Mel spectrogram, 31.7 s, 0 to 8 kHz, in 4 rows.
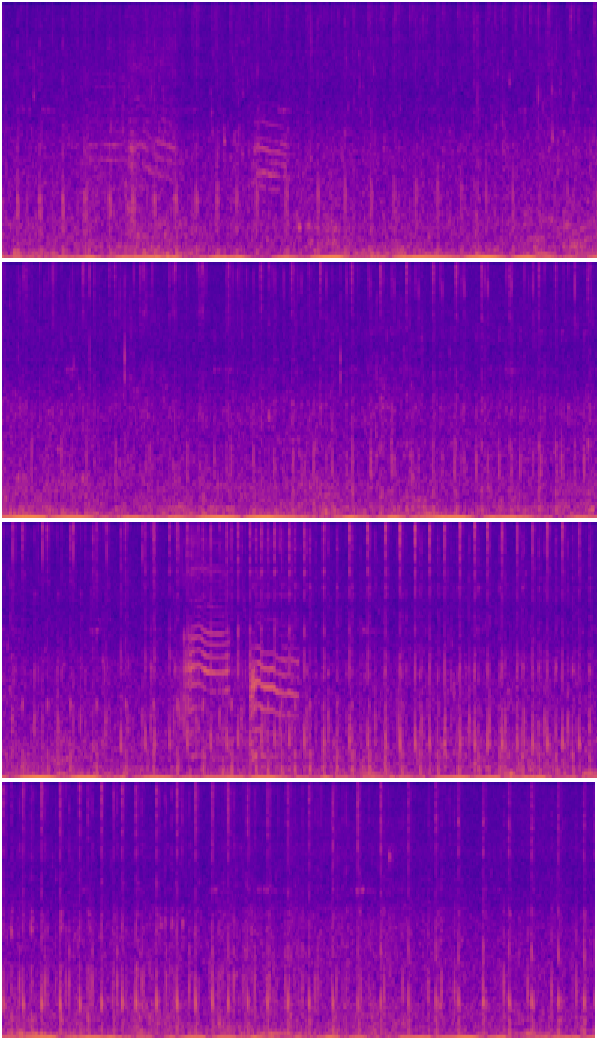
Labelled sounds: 1.1	2.3	killer whale, southern resident, J pod, call S04, 0.19 to 5.2 kHz
3.3	3.9	killer whale, southern resident, J pod, call S04, 0.66 to 2.5 kHz
18.3	19.8	killer whale, southern resident, J pod, call S04, 0.14 to 8.0 kHz

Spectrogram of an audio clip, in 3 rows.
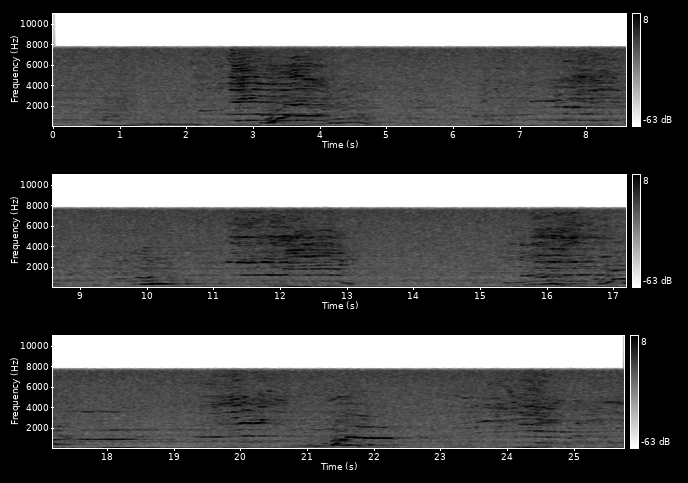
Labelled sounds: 2.2	4.1	humpback whale, 0.99 to 6.9 kHz
7.1	8.6	humpback whale, 1.2 to 5.1 kHz
9.7	10.1	humpback whale, 0.90 to 3.4 kHz
11.2	13.1	humpback whale, 1.2 to 5.2 kHz
15.6	18.4	humpback whale, 0.80 to 5.8 kHz
19.3	20.5	humpback whale, 1.1 to 4.9 kHz
21.3	22.4	humpback whale, 0.80 to 5.1 kHz
23.5	24.8	humpback whale, 1.1 to 4.2 kHz

